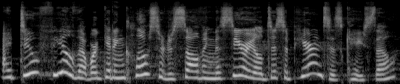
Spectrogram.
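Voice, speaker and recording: An actress playing a spirited, sentimental young detective in a video game, friendly and expressive in a polite way. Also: female voice, sits high, brisk, in a large hall. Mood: bright, inquisitive. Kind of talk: video game story voice acting.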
